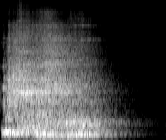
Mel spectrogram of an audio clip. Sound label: alien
